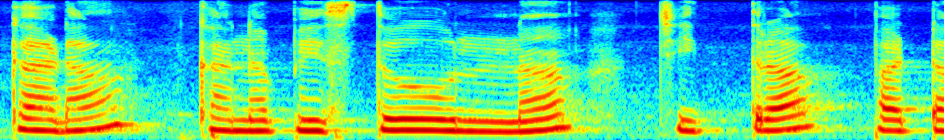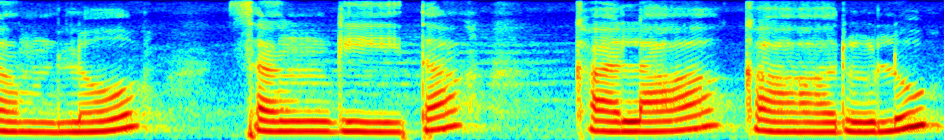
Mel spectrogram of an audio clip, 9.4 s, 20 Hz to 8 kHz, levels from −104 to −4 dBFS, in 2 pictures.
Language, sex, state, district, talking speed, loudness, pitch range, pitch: Telugu, female, Andhra Pradesh, Sri Satya Sai, 40 wpm, -15 LUFS, 215-260 Hz, 230 Hz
